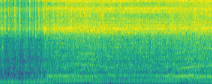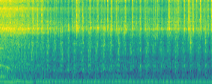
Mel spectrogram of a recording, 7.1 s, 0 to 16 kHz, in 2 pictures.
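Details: BMW R1150R twin-cylinder motorcycle engine: two blips, then a lumpy idle with an odd, regular tapping; strange noise, cause unidentified.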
